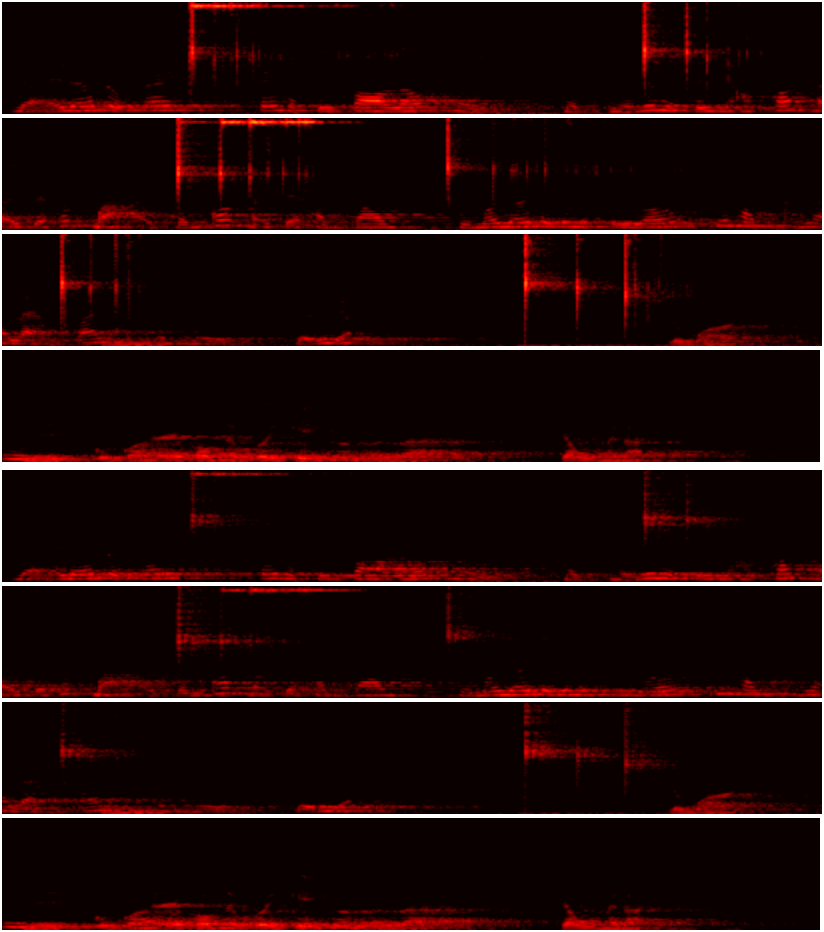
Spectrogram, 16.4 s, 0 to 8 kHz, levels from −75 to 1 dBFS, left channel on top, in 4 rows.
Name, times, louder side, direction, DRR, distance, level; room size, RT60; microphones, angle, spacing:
voice 1, 0.0-1.0 1.3-6.1 6.4-10.1 12.3-12.6, left 2 dB, 50° left, 5 dB, 0.8 m, -54 dB
sound 1, 0.9-3.9 4.8-5.9 6.2-8.1 8.4-9.9 10.3-10.5 10.8-12.6, left 13 dB, 65° left, 0.4 m, -44 dB
voice 2, 8.7-9.1 11.5-11.9 12.4-14.7 15.1-15.5, equal, 5° right, 2 dB, 0.7 m, -51 dB
8.7 x 6.6 x 6.6 m, 2.2 s
head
